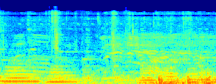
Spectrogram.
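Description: A small acoustic street band playing traditional jazz, with a tuba holding low bass notes under a banjo and other instruments. From about a second and a half in, a loud low rumble joins in with some wavering higher tones.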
